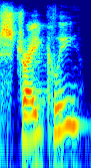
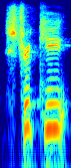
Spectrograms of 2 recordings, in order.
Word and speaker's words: strictly: the words uh strictly instead of strikly okay strictly strictly regulated okay so this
